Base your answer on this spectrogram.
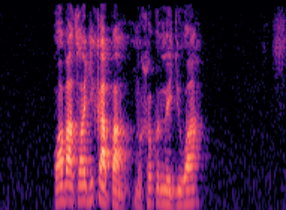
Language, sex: Southern Sotho, male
